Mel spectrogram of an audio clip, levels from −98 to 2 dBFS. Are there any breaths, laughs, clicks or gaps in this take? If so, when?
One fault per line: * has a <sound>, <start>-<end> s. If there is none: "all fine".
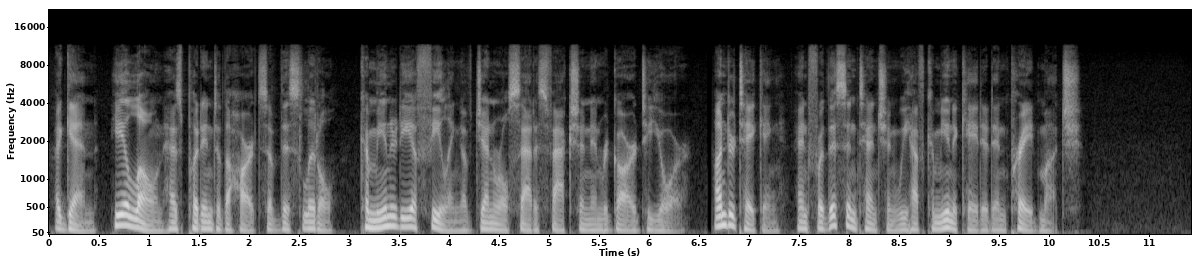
all fine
